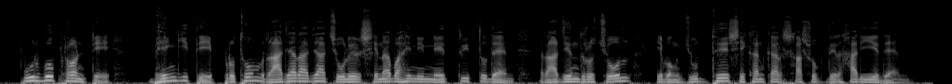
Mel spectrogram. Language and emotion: Bengali, neutral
